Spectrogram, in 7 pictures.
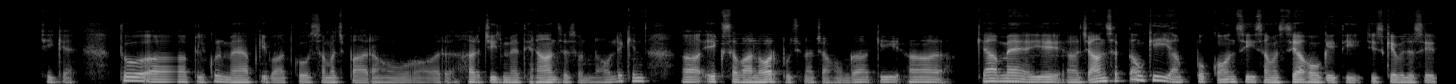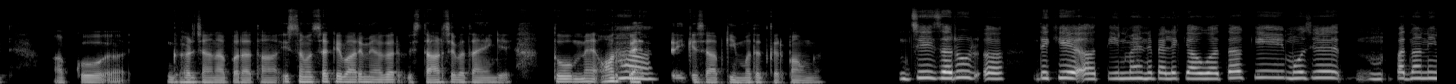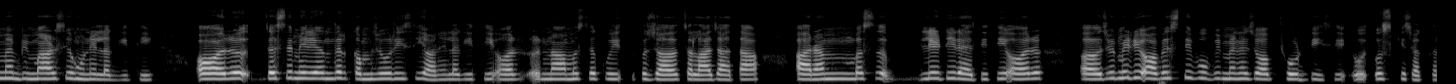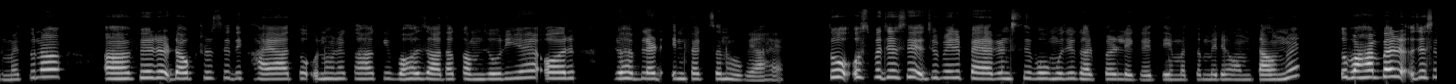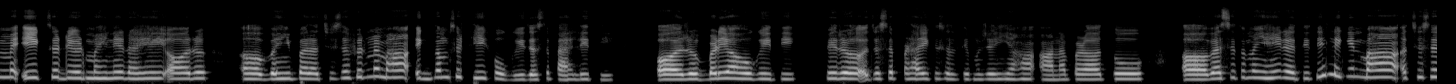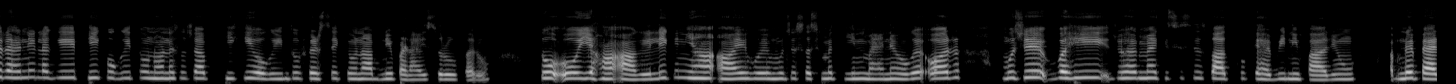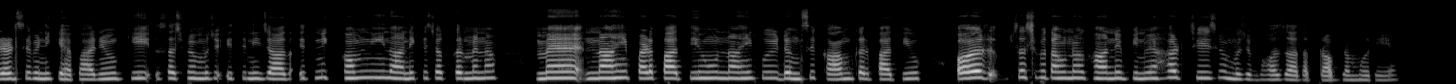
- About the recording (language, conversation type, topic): Hindi, advice, रात को चिंता के कारण नींद न आना और बेचैनी
- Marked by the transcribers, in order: horn; in English: "हॉबीज़"; in English: "जॉब"; in English: "ब्लड इन्फेक्शन"; in English: "पेरेंट्स"; in English: "होम टाउन"; in English: "पेरेंट्स"; in English: "प्रॉब्लम"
